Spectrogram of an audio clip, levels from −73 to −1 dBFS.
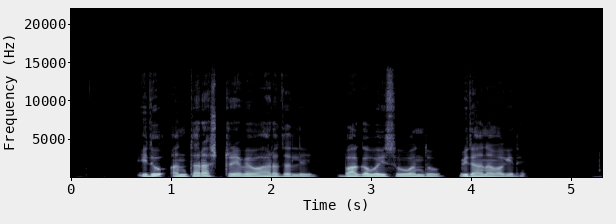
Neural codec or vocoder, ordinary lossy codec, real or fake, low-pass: none; none; real; 14.4 kHz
